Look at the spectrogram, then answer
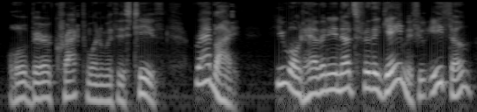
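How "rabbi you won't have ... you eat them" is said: put-on higher, bright old grandmother voice; Baba Brena. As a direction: play the kindly old hostess, pitched up.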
